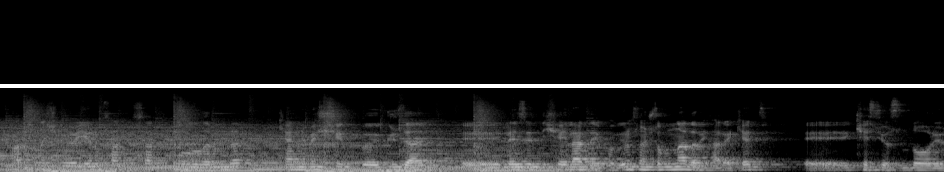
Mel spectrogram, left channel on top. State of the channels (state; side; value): silent; left; 60 dB below the other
